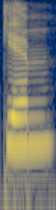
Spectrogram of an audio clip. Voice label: "giem1", Taiwanese syllable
